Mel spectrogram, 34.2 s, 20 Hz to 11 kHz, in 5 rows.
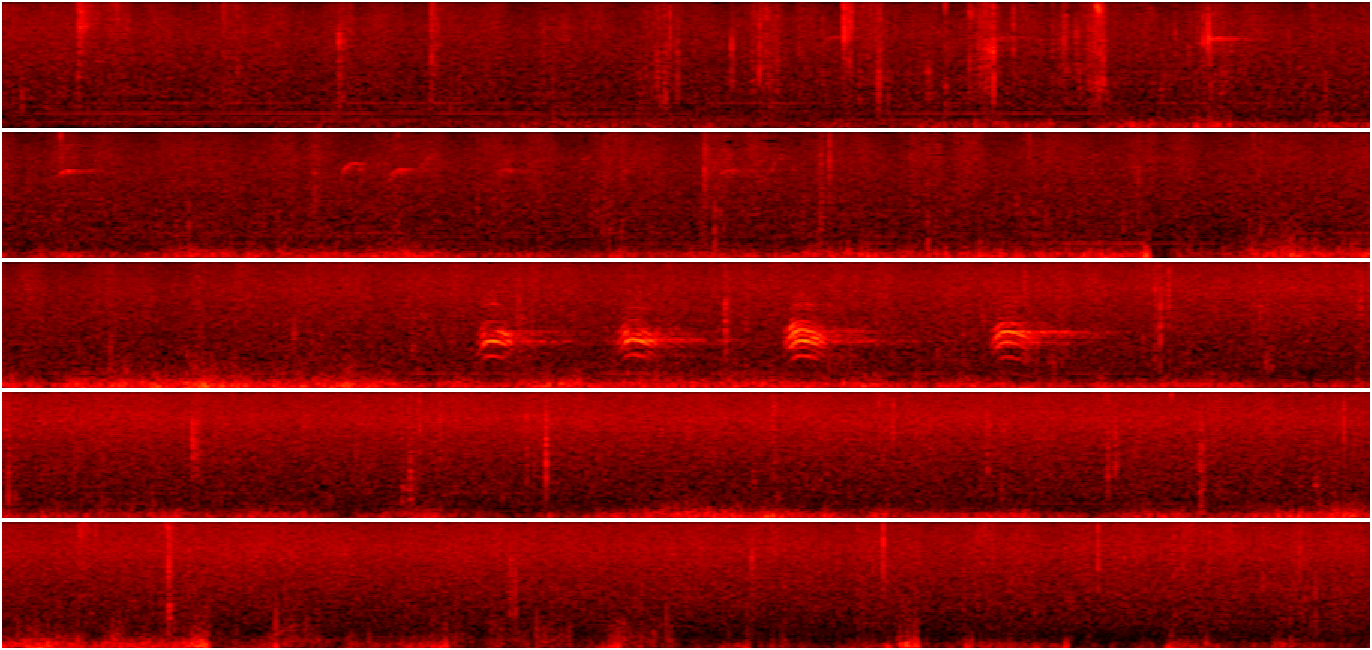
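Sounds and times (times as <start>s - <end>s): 
low rumble of wind on an autumn mountainside: 0.0s - 34.1s
rustling and crackles: 0.0s - 34.1s
crow cawing: 16.1s - 18.0s, 18.6s - 19.2s.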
